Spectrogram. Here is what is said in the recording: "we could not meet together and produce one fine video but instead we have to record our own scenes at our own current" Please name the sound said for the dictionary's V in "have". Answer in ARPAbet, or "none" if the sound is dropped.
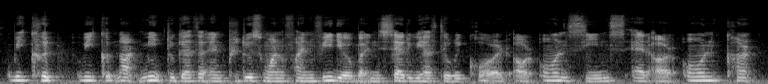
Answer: F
